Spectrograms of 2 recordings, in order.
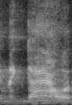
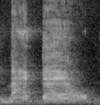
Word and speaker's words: McDowell: So, well, that's down there in McDowell, and they don't say McDowell. It's spelled McDowell. They say McDowell.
